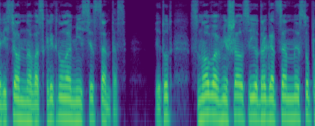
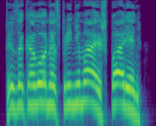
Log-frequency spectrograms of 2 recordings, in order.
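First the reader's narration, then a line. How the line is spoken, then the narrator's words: Yell. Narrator (Russian): завопил он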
